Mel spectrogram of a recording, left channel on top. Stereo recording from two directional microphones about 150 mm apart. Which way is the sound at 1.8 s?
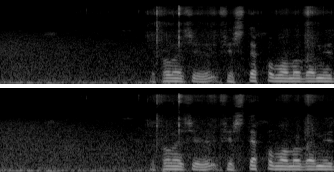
50° left (ahead or behind).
